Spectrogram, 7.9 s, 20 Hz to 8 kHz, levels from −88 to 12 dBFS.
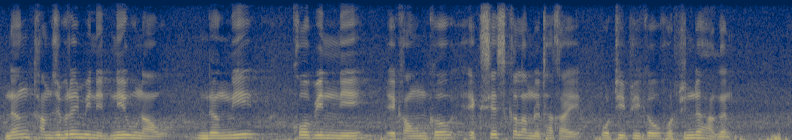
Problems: constant background noise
